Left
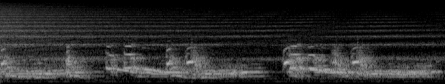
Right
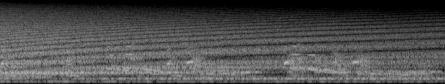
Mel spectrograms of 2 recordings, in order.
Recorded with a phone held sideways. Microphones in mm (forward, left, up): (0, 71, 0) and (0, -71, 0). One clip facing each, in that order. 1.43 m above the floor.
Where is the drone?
80° right; by 4.5 s 75° right (ahead or behind).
